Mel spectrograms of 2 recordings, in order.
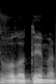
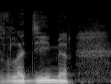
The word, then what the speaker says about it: Volodymyr: that, look, most probably the Prince Volodymyr of Kiev was called Volodymyr, not Vladimir, as in Russia. And if you look at the Russian language, the way how the diminutive name from Volodymyr is pronounced, even in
